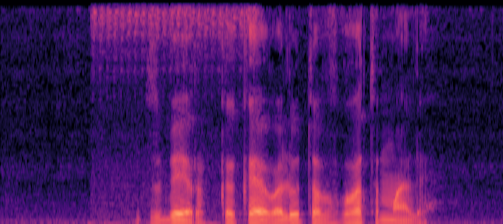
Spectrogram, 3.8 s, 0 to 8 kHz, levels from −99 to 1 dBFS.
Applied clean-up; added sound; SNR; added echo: none; Cricket; 16 dB; none.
